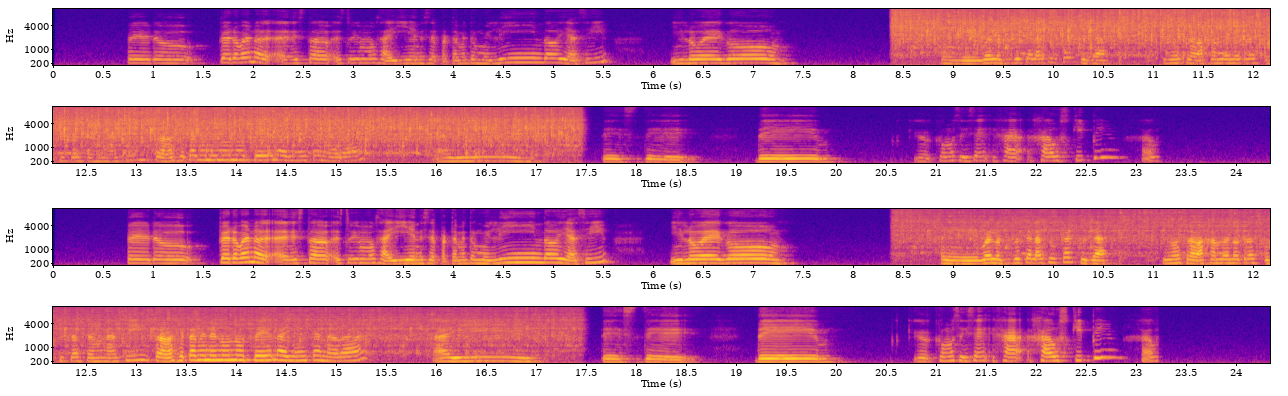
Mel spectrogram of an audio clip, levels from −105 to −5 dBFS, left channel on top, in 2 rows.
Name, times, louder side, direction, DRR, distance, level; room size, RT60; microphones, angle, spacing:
voice 1, 0.7-5.6 6.2-7.4 8.9-10.7 11.1-15.4 16.0-17.1 17.7-18.6 19.2-20.0 20.8-23.2, right 6 dB, 80° right, 0.4 m, -25 dB
sound 1, 8.4-17.5, left 7 dB, 55° left, 0.6 m, -27 dB
2.4 x 2.1 x 3.5 m
head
